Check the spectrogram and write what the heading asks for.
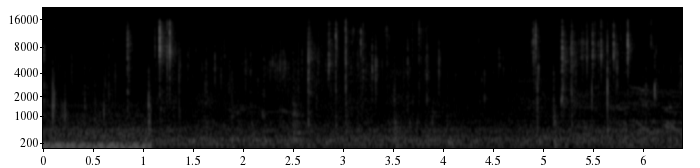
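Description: Cockatiel cracking sunflower seed husks with its beak: scattered small, sharp cracks in little clusters. A low hum runs underneath for the first second, then stops.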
